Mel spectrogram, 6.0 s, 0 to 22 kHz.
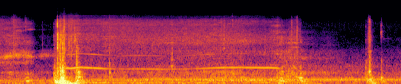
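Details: Saab 9-5 power window after silicone lubrication fix for sticking: steady even motor whine about three seconds, starts and stops cleanly with no squeal or binding; window now runs smoothly.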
